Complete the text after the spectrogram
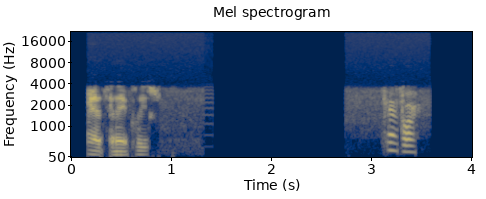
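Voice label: Police Southwest District Dispatch; Raleigh; wake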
